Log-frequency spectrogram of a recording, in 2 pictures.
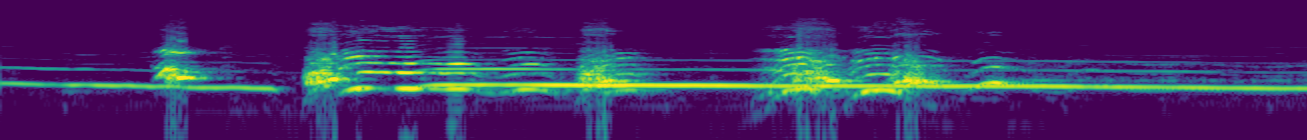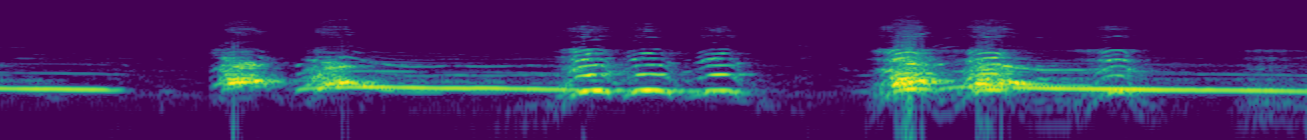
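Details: Several hounds howling together, riled up and quite musical: long sustained tones around mid pitch gliding slowly downward, broken by sharp barks and wavering yips, with short pauses between bursts.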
